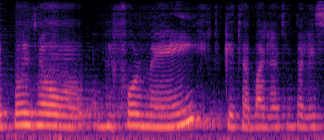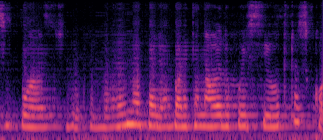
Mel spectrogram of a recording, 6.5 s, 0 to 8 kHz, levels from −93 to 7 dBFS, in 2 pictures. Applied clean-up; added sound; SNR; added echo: neural separator model SepFormer DNS4.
